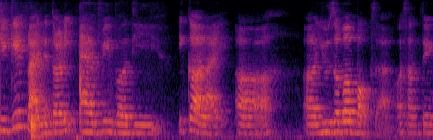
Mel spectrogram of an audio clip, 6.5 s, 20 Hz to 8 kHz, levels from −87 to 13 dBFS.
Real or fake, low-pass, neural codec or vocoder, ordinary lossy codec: real; none; none; none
